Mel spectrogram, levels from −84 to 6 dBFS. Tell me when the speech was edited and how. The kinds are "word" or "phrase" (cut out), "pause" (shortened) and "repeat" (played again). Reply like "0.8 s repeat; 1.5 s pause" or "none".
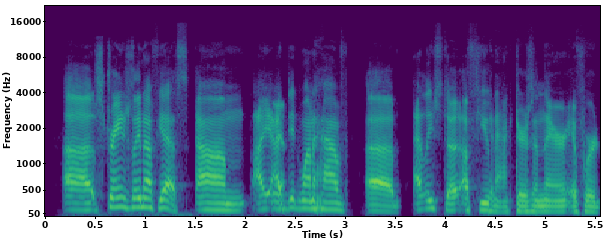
3.1 s pause; 4.4 s word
